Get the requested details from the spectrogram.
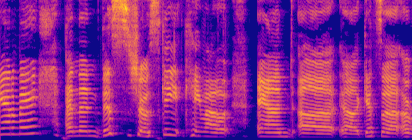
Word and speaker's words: SK8: Okay, we are going to watch the first episode of Skate, which is spelled SK8, the number 8, which is an anime about skateboarding.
